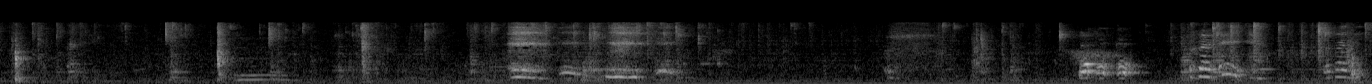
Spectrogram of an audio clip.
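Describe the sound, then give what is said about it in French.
Water runs from a tap in uneven, splashy bursts throughout, while a small child babbles and squeals and an adult talks now and then. “Je me demandais ce que tu allais faire avec le robinet.”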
